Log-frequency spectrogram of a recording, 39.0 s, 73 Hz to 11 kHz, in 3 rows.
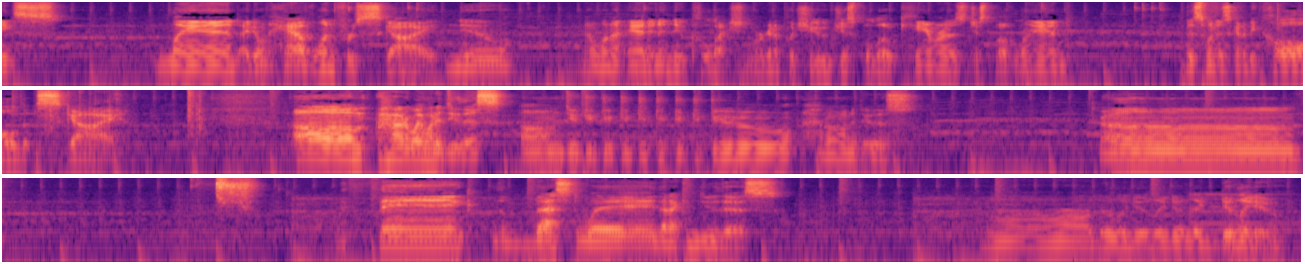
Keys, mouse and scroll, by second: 0.1-1.1 scroll up 4, 3.3-4.4 right drag, 5.1-5.7 scroll down 12, 6.4-10.6 drag, 6.9-7.5 scroll up 6, 11.3 click, 11.5-39.0 drag.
